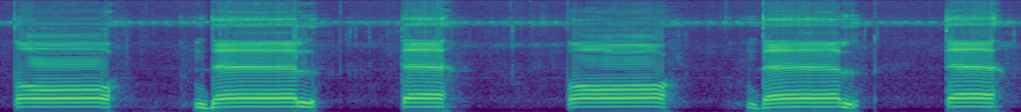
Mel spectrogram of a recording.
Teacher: তালুর সঙ্গে লাগাইয়া র 11 নাম্বার মাখরাজ জিহ্বার আগা সামনের উপরের দুই দাঁতের গোড়ার সঙ্গে লাগাইয়া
